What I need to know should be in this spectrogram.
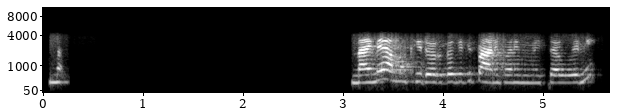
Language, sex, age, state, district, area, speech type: Odia, female, 45-60, Odisha, Khordha, rural, conversation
